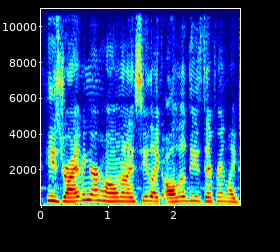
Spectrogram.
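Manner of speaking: ordinary delivery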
